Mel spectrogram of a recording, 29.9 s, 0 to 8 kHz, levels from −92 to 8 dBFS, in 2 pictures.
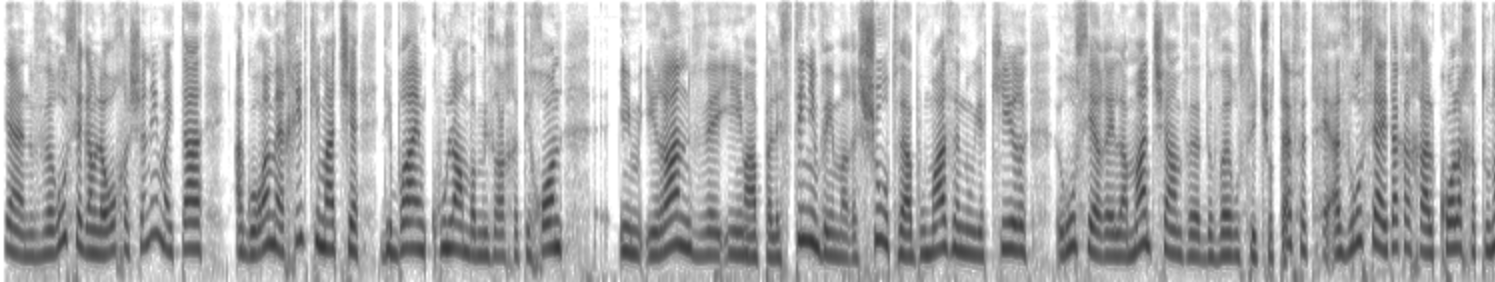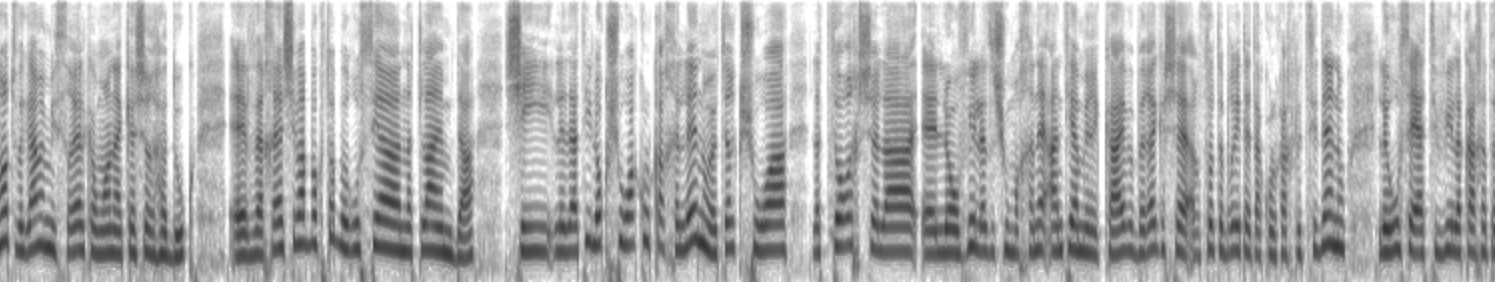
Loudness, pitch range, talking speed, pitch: -21 LUFS, 205-250 Hz, 155 wpm, 225 Hz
